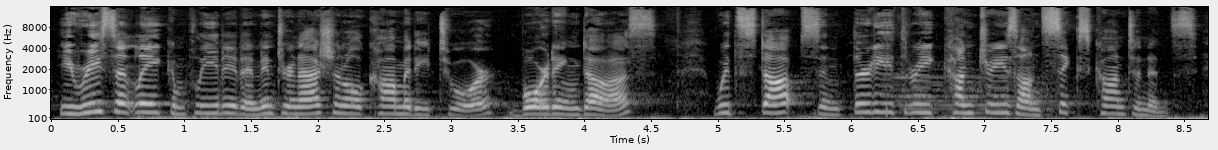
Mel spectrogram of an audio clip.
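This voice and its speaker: A woman's voice: on the high side, rough recording. Woman reading a formal degree citation. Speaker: presenter of honorary degree. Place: outdoor commencement ceremony.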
